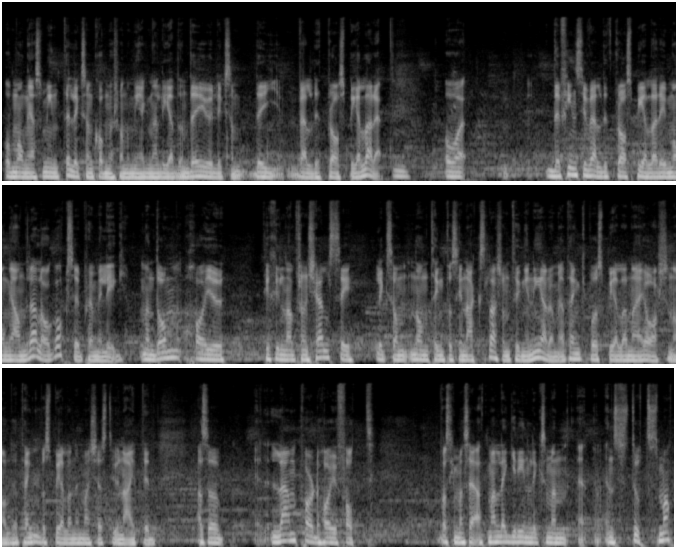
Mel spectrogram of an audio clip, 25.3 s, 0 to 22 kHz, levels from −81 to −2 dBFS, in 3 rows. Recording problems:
murmuring crowd; noticeable; throughout; 15 dB below the speech

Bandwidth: 15 kHz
